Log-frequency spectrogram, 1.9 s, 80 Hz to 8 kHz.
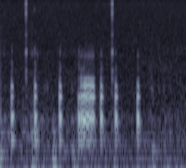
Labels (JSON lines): {"label": "biophony, knock croak", "recorder": "SoundTrap 300"}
